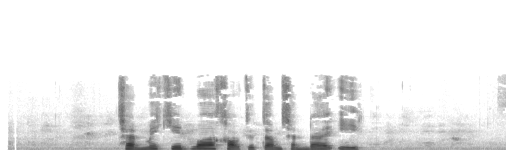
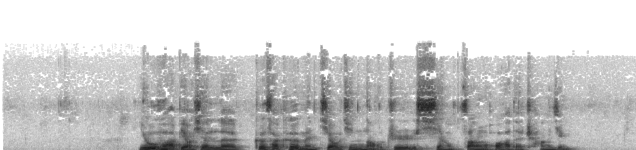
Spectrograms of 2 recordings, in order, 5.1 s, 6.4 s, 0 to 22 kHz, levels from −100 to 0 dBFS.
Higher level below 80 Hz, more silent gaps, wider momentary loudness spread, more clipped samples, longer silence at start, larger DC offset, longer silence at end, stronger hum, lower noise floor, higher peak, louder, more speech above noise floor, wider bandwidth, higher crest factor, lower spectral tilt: second, -78 dBFS vs -52 dBFS; neither; about the same, 9 LU vs 11 LU; neither; second, 1.2 s vs 1.4 s; neither; first, 1.45 s vs 0.65 s; neither; first, -64 dBFS vs -59 dBFS; second, -10 dBFS vs 0 dBFS; second, -28 LUFS vs -18 LUFS; second, 36 dB vs 41 dB; second, 11.5 kHz vs 15 kHz; about the same, 22 dB vs 18 dB; about the same, -5 dB/octave vs -4.5 dB/octave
